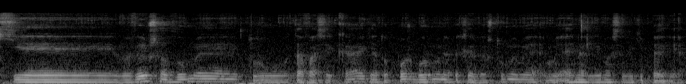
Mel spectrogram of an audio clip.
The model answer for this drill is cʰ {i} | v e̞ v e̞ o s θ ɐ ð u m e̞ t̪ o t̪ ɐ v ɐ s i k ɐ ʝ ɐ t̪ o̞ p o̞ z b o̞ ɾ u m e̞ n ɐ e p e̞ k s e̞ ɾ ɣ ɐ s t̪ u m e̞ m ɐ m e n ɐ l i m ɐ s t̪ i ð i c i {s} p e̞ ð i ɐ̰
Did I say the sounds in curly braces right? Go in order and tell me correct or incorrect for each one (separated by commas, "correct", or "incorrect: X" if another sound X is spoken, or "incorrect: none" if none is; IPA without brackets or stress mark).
incorrect: e, incorrect: none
